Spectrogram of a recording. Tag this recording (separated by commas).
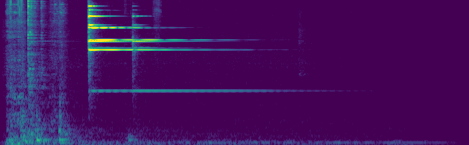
Domestic sounds, Doorbell, Door, Alarm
